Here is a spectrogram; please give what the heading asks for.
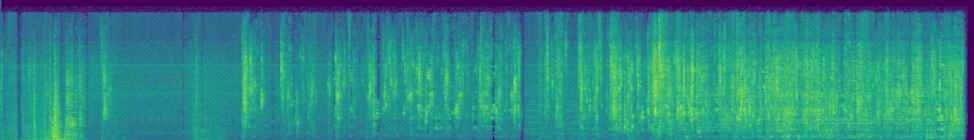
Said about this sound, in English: The last thing to do is just pour some of this down all of the drains and just fill up the P-traps with antifreeze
